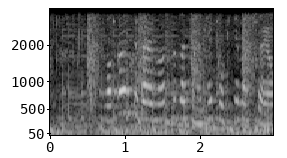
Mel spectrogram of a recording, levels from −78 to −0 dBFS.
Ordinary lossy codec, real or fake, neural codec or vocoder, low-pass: none; real; none; 3.6 kHz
